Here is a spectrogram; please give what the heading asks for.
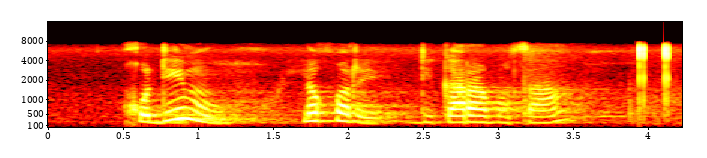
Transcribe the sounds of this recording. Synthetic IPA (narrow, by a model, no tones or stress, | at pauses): χʊdimʊ | lɪχʊrɪdikʼaɾabɔt͡sa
